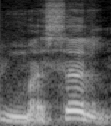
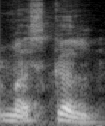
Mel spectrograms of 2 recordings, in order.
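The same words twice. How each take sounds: First: No K sound is pronounced in the middle. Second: A K sound is pronounced in the middle. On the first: The speaker calls it right. "We shall read it muscle because C is silent" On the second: The speaker calls it wrong. "We cannot read it muscle"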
